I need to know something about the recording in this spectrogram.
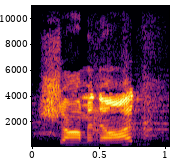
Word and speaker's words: Chaminade: Chaminade. Okay. Mispronounced that at first, but it's Chaminade Madonna Lions, both tied for first.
